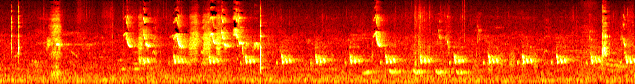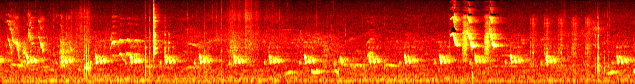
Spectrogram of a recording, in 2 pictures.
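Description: Birds calling: one bird repeats a short note steadily, a little under two a second, while others break in with bursts of high, falling chirps, busiest about three to five seconds in and again near the end. A few sharp clicks in between.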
